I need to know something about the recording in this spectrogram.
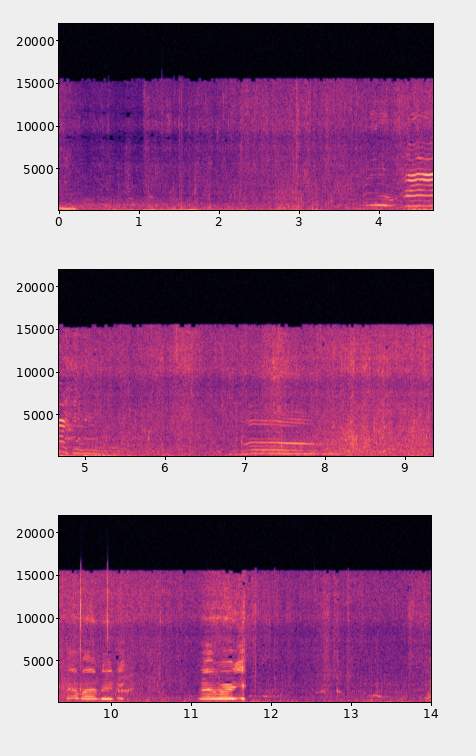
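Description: Water splashes and rushes along a moving boat's hull.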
